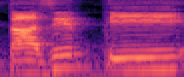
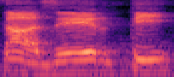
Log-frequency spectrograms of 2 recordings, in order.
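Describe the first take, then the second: First: The final vowel is stretched out long. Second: The final vowel is short and clipped. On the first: The speaker calls it wrong. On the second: The speaker calls it right.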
